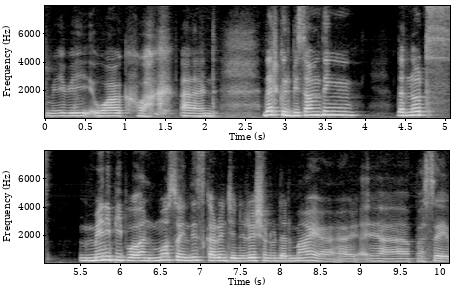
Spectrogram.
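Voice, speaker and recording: A woman with a Kenyan accent speaks in a relaxed, mellow voice at a middling pitch. She talks to her vlog audience in a reflective, searching way, often stopping on an "uh" or "um" before she goes on. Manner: unhurried and reflective, with many hesitant pauses and fillers. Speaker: vlogger. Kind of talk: reflective personal vlog monologue.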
